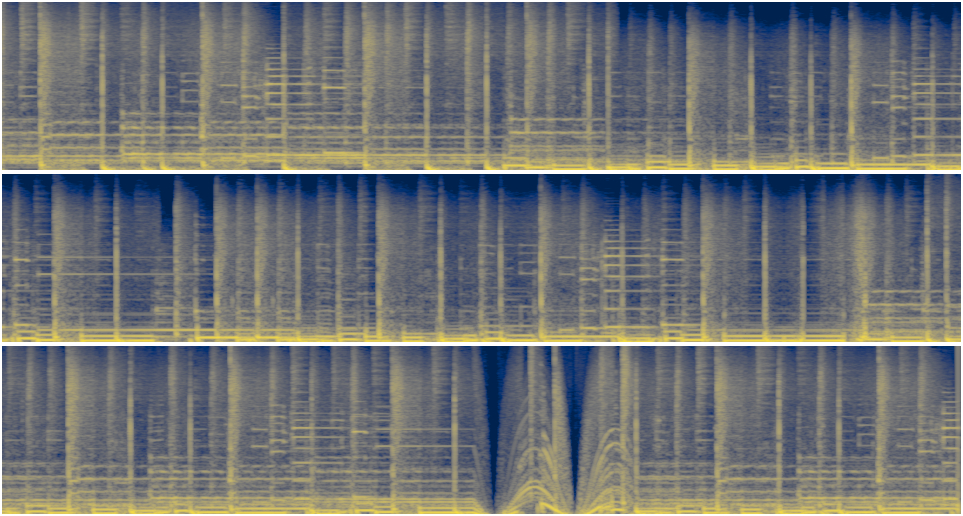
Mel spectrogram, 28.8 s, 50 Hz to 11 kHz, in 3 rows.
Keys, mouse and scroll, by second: 2.8 scroll down 1, 3.0 1, 4.4 shift+click, 5.6 double click, 6.4 ctrl+KP_7, 6.6-7.0 scroll up 1, 7.3 double click, 16.5 scroll down 1, 16.8-20.2 typing, 17.4 scroll up 1, 18.1 alt+z, 20.3 alt+z, 20.5 shift+middle click, 21.1 ctrl+z, 21.2 ctrl+z, 22.6-24.3 typing, 26.8 shift+middle click, 26.9-27.6 scroll up 1, 27.9 double click, 28.2 alt+click, 28.6 right click.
